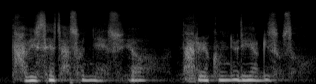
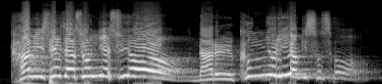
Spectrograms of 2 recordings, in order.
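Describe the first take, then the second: First: It is said quietly, in a small voice. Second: It is shouted even louder than before.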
